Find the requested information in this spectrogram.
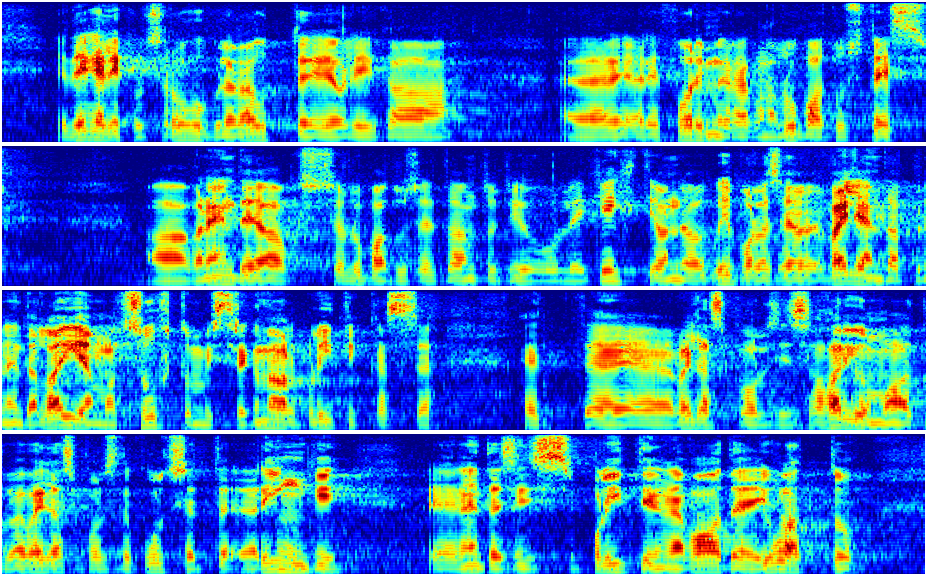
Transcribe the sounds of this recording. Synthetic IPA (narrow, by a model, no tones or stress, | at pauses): jʔɑ̰t̪e̞ɡe̞likˑult̪se̞ɾoɦukyleɾɑwt̪ːˑeo̞lʲikɑ | re̞fo̞rmieɾɑko̞nːɑlub̥ɑd̪̥ust̪e̞s | ʔɑɡ̥ɑne̞nd̪e̞jɑokslub̥ɑd̪̥use̞d̪̥ɑnt̪ːˑud̪̥juɦule̞jke̞ht̪io̞nːvɤjbo̞lːɑse̞vælʲjend̪ɑb̥ne̞nd̪̥e̞lɑjemɑt̪suht̪umist̪re̞ɡijo̞nɑːlpo̞lʲiːt̪ːˑikːˑɑsːe | et̪ːˑvælʲjɑspo̞ːlsishɑrjumɑːd̪̥vælʲjɑspo̞ːlsed̪ɑkult̪set̪ːˑriŋɡi | ɑne̞nd̪̥e̞sispo̞lʲiːt̪ːˑiline̞vɑːd̪̥e̞ːjulɑt̪ːu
